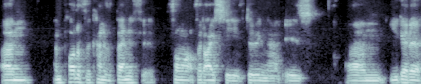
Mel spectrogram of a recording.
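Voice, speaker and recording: A man's very deep, low voice with fairly even intonation. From northern England, Newcastle upon Tyne. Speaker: local councillor. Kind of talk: casual interview. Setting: video call. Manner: halting, many fillers.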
